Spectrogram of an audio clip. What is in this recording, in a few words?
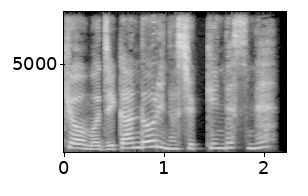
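HELLO Japanese, Voice; GF Alarm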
